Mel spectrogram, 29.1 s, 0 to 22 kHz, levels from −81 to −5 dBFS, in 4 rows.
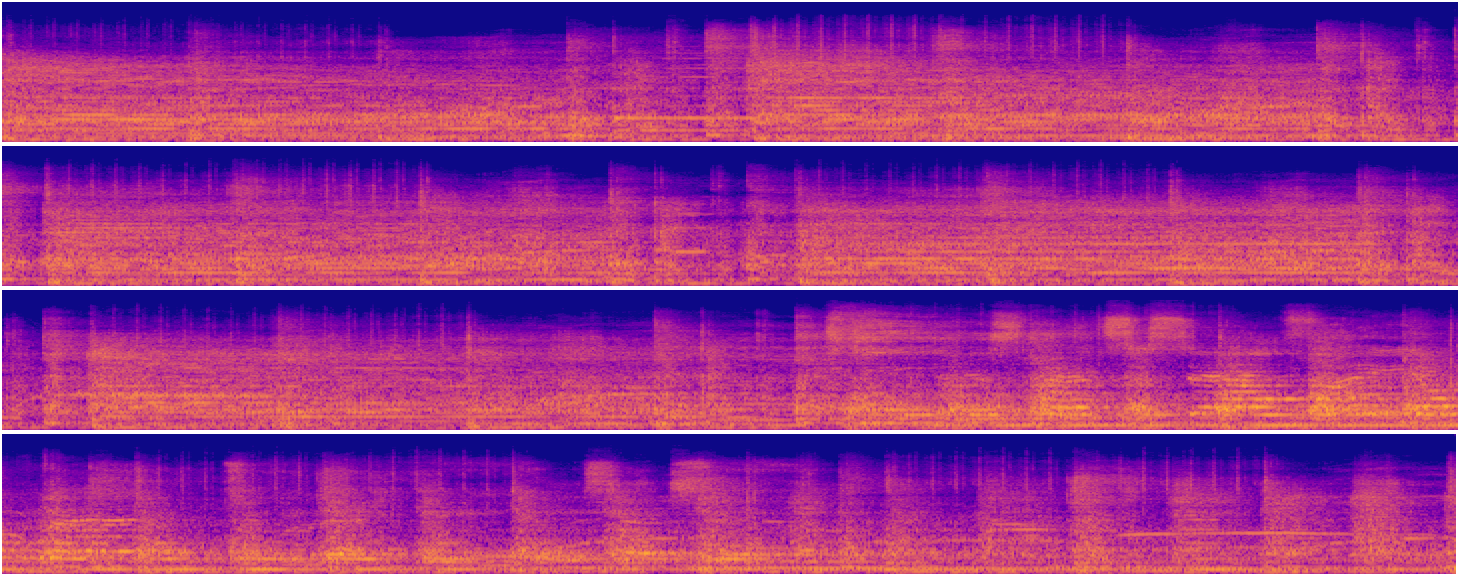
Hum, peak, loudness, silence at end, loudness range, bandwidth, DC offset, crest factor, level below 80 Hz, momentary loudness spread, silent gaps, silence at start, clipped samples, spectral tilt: none; -8 dBFS; -25 LUFS; 0 s; 4 LU; 15.5 kHz; under 0.1%; 16 dB; -44 dBFS; 6 LU; none; 0 s; under 0.1%; -3.5 dB/octave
